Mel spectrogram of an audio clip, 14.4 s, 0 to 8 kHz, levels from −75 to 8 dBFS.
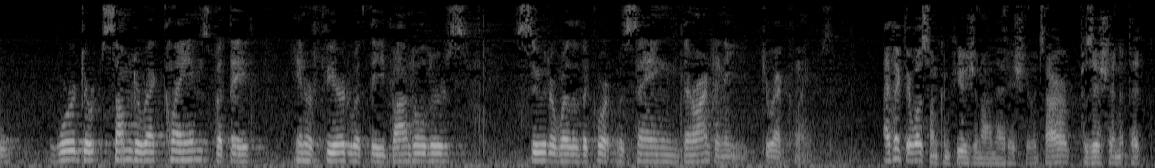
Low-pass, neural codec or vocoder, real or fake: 7.2 kHz; none; real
